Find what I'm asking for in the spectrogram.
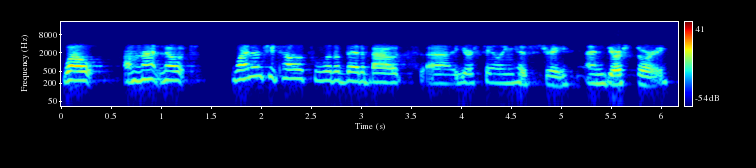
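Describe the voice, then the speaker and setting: A woman's voice: medium pitch, steady tone, normal speed, slightly rough, dry recording. A woman hosting an online talk, giving a friendly, scripted introduction over a video call. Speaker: host of a club talk series. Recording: tinny phone-like call audio.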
